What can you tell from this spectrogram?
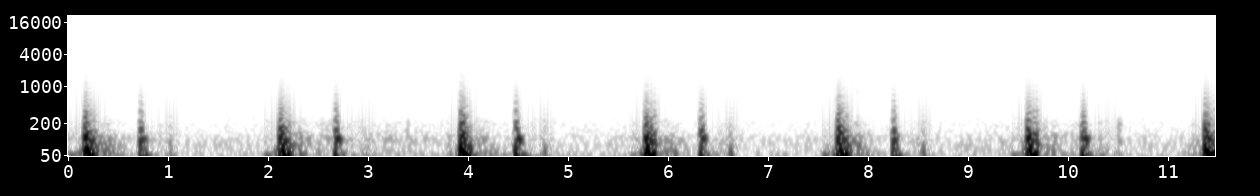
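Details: Heart recorded at the apex in the morning, lying on the left side; slow powerful beats near 32 per minute, each a triple rhythm with soft third sound after S2, attributed to blood recoil or a slightly larger, supple left ventricle. Finding: S3.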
